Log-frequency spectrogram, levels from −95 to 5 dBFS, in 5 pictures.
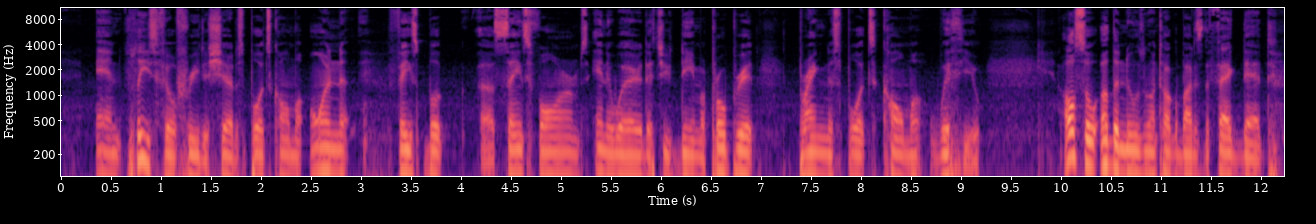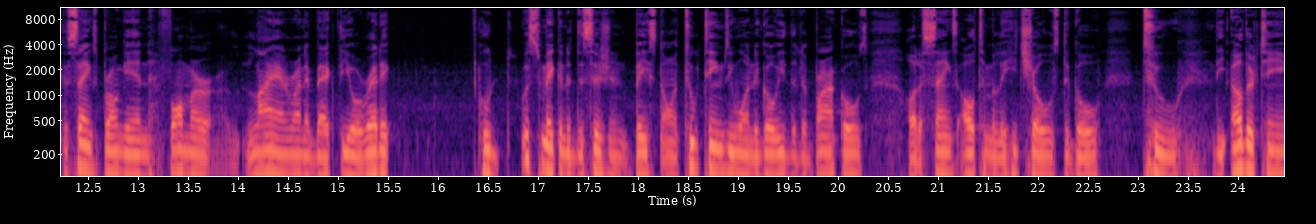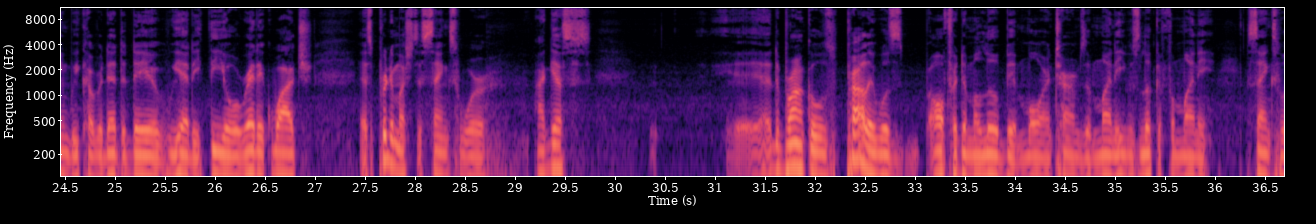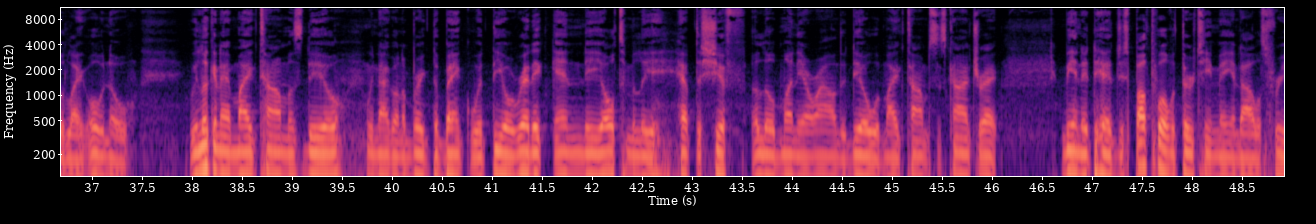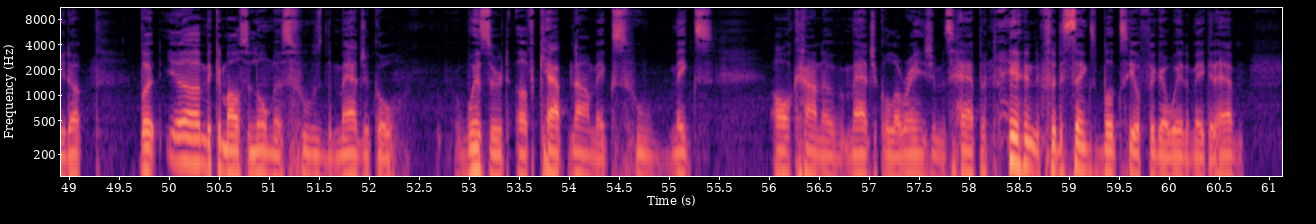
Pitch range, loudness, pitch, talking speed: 95-110 Hz, -26 LUFS, 100 Hz, 185 wpm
